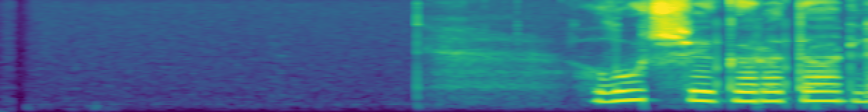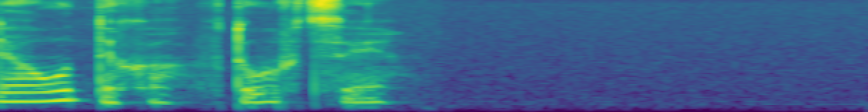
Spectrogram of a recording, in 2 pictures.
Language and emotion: Russian, sad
